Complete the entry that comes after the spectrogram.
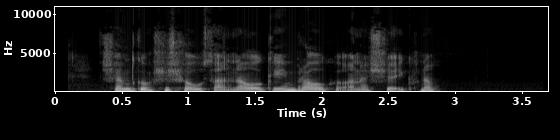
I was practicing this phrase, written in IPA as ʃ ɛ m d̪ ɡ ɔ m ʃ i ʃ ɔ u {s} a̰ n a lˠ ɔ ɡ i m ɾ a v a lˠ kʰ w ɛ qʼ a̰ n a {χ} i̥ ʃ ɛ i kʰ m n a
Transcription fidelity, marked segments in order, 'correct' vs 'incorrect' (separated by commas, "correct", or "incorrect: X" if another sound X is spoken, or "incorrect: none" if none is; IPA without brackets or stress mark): correct, incorrect: ʃ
